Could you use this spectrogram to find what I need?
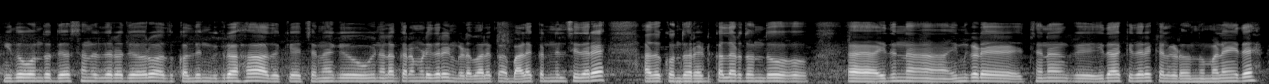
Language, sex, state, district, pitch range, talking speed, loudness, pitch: Kannada, female, Karnataka, Shimoga, 145-155 Hz, 155 wpm, -17 LUFS, 150 Hz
